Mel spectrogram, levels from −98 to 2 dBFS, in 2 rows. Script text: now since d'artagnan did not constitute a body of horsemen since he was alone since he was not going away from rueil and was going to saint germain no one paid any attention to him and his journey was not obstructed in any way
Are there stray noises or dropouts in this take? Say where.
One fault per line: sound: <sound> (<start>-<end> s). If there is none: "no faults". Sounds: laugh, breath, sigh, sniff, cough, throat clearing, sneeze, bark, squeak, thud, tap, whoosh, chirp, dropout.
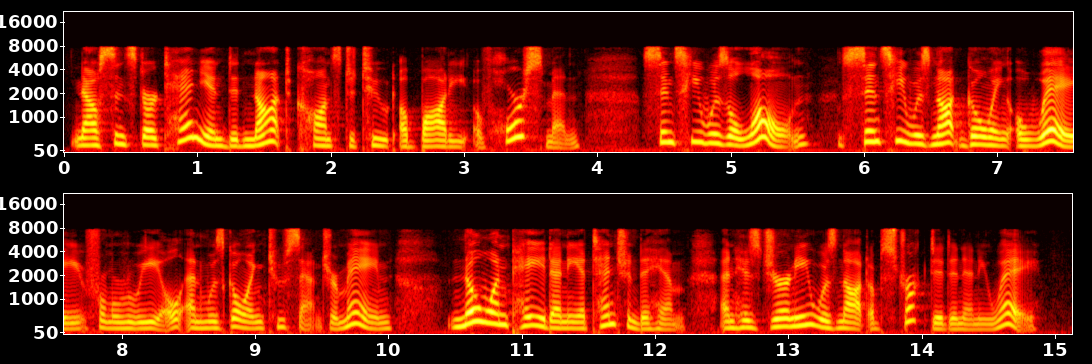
no faults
